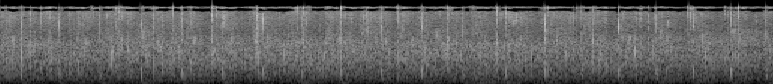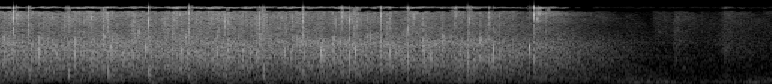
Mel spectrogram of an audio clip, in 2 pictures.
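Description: An audience applauds loudly in a large hall, then the clapping fades.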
